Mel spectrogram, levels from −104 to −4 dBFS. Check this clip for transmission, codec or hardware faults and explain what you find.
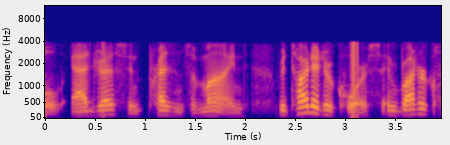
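Two bursts of bit errors on a digital phone line, carried over G.711 mu-law telephone coding, whose 300 Hz to 3.6 kHz band fits a 64 kbps line.

The first burst runs from 0.44 to 0.57 s at a low error rate, around 0.15 percent; the second, denser one runs from 3.05 to 3.12 s at roughly half a percent. Each flipped bit corrupts a single 8-bit sample. Where it strikes an upper bit, or the sign of a loud sample, the logarithmic scale turns it into a large jump, heard as a sharp tick. Together they form brief crackle over intact speech. On a waveform these appear as isolated one-sample spikes; on a spectrogram, thin vertical broadband lines reaching the band edge.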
